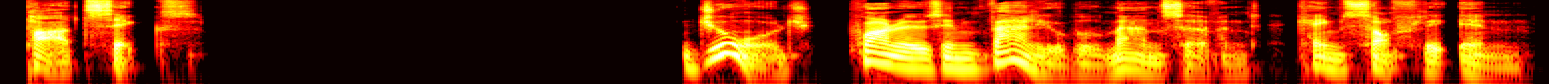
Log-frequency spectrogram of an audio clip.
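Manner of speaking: plain reading voice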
